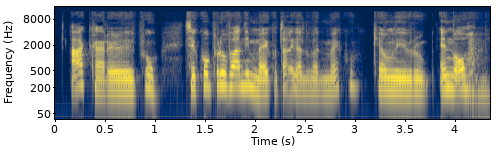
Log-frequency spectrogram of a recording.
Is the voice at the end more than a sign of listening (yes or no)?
yes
